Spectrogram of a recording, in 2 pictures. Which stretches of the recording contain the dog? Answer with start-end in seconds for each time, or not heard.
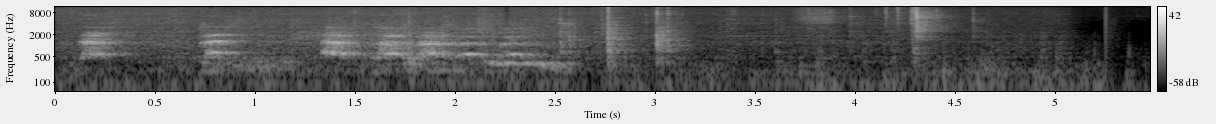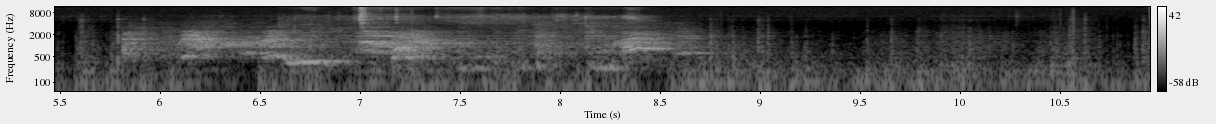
0.1-2.5, 5.8-8.7.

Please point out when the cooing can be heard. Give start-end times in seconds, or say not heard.
0.7-2.6, 6.6-8.4.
